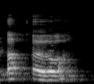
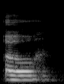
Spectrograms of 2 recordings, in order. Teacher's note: you hear the catch actually at the beginning and in the middle uhoh you can feel it right that is the glottal stop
